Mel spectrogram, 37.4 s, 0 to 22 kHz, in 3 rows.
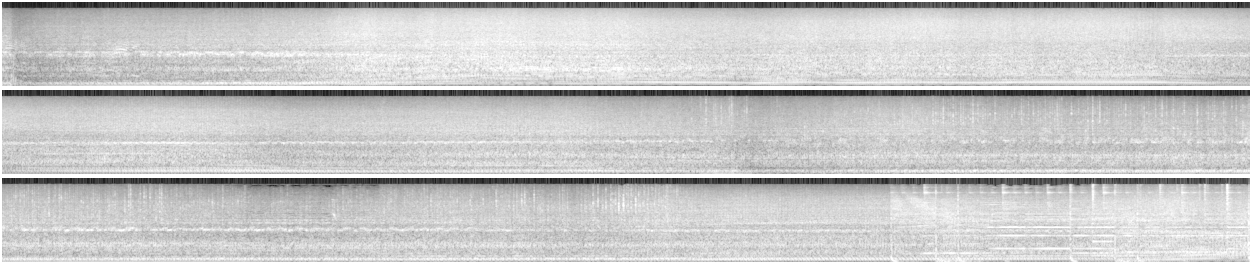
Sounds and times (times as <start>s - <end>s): Motorboat, speedboat: 0.0s - 33.8s
Music: 33.9s - 37.4s.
